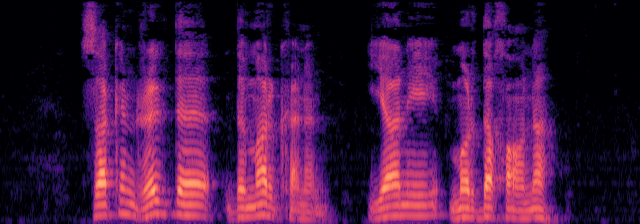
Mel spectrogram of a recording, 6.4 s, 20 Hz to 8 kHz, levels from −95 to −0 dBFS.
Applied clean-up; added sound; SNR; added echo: none; none; none; none.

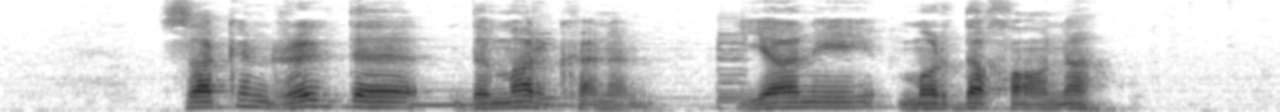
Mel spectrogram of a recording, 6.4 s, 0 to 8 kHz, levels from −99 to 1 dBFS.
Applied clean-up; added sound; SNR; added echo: none; Electric guitar; 18 dB; none.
